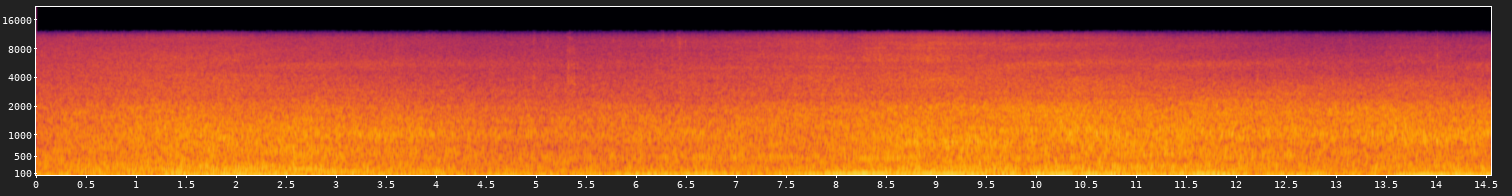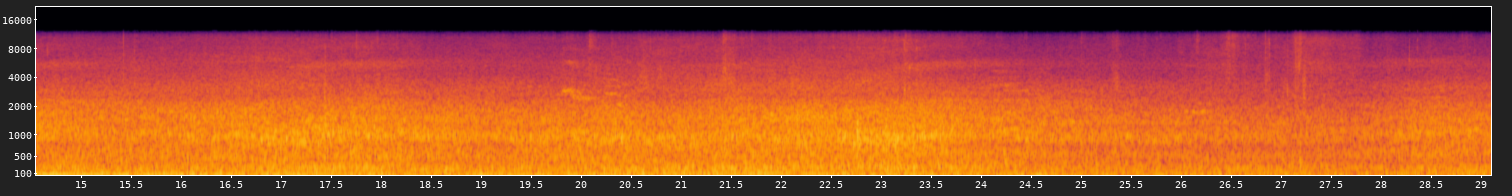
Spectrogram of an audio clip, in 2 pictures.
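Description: Road traffic: cars passing one after another on a suburban road, their tyre and engine noise swelling and fading in turn.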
